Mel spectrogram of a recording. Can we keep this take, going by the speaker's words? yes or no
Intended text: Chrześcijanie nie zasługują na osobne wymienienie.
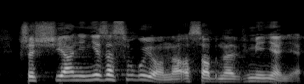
yes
